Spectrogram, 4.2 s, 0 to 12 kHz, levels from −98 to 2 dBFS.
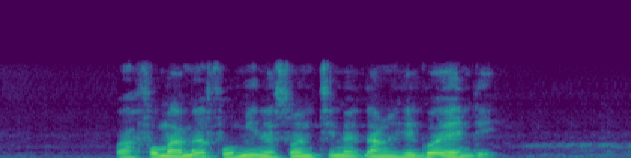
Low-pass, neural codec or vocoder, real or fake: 7.2 kHz; codec, 16 kHz, 16 kbps, FunCodec, trained on Chinese and English, 50 frames a second; fake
